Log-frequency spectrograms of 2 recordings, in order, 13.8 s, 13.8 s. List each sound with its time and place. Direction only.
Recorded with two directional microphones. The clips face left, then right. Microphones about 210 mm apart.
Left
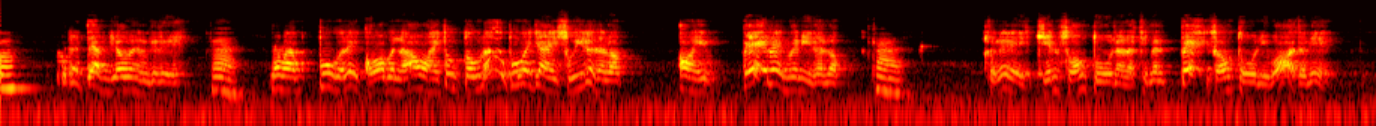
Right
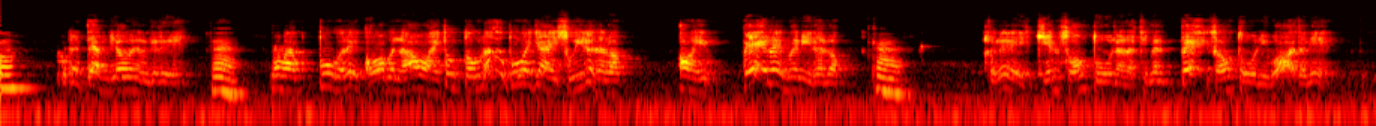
0.5 s speech: 50° left (ahead or behind)
2.0 s speech: 5° right (ahead or behind)
2.6 s a man's voice: 50° left (ahead or behind)
8.6 s speech: 5° right (ahead or behind)
9.8 s speech: 50° left (ahead or behind)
